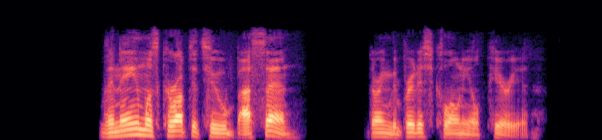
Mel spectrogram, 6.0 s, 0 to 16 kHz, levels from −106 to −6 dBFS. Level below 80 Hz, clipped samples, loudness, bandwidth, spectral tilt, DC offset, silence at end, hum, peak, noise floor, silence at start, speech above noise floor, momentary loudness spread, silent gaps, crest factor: -56 dBFS; under 0.1%; -19 LUFS; 7 kHz; -8 dB/octave; under 0.1%; 0.75 s; none; -2 dBFS; under -90 dBFS; 1 s; over 71 dB; 11 LU; 3.08-3.64 s; 18 dB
